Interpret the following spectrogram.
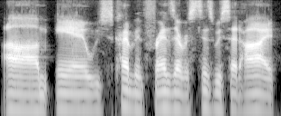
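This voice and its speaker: A male podcast host with a lowish voice, hyping up his guest in loose, slangy talk. The sound is close and dry, with no room around it. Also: monotone, fairly quick, fairly bright tone, dry recording. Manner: hyped, slangy, calls guest "my boy" and "my brother". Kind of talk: casual podcast interview.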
